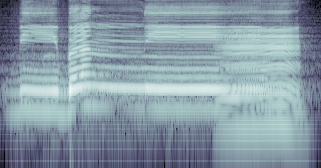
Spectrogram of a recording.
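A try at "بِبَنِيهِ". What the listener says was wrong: Kok bibani? Nunnya ada tasdidnya nggak? Kenapa ditasdidin? Kok nempel bibani? Jangan nempel dong. Ya kan, kalau bibani berarti ada tasdid di nunnya ya.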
